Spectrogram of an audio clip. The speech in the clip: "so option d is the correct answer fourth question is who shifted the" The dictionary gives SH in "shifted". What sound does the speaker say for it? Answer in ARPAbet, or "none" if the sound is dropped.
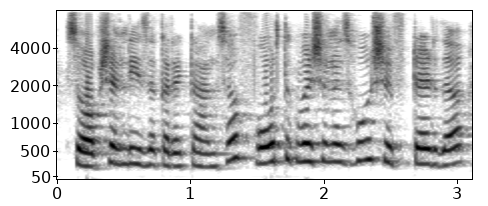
SH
